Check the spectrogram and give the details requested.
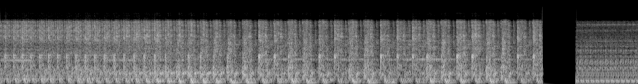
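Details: Mini digger diesel with a non-start and suspected lazy starter motor: rapid, even clatter at about three beats a second, steady and strong; engine has caught and runs cleanly.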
